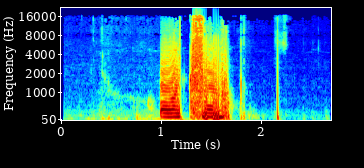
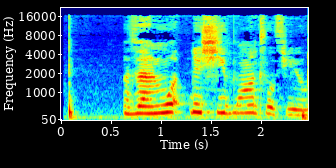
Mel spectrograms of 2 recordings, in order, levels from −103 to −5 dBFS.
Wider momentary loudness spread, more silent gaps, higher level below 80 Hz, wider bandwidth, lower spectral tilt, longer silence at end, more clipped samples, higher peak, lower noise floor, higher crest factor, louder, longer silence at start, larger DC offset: first, 24 LU vs 12 LU; neither; first, -28 dBFS vs -56 dBFS; first, over 20 kHz vs 17 kHz; first, -4.5 dB/octave vs -3 dB/octave; first, 1 s vs 0 s; first, 0.1% vs under 0.1%; about the same, 0 dBFS vs 0 dBFS; about the same, -50 dBFS vs -49 dBFS; about the same, 14 dB vs 18 dB; first, -9 LUFS vs -17 LUFS; first, 1 s vs 0.05 s; neither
